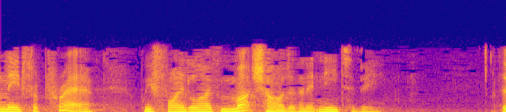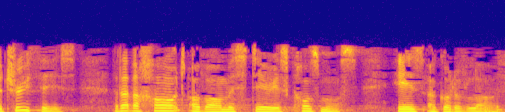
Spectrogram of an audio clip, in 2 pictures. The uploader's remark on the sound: This podcast was recorded at the Moot Community Eucharist, in the Guild Church of St Mary Aldermary in the City of London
